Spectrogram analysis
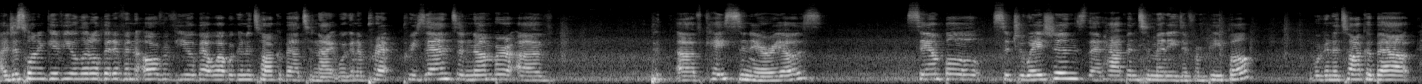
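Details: Adult woman; normal speech.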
